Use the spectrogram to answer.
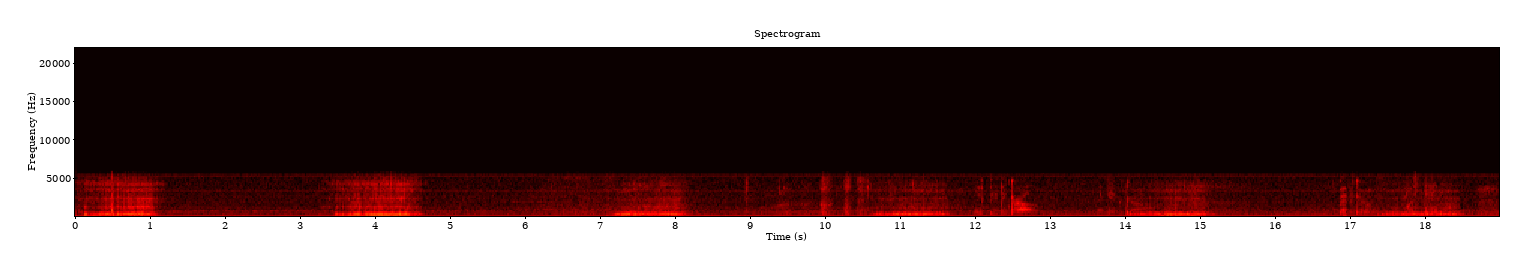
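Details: Adult husband snoring during sleep (he denies snoring): six loud, rough snores at a steady pace, about one every 3.5 seconds, roughly 17 a minute, with faint room noise between.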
